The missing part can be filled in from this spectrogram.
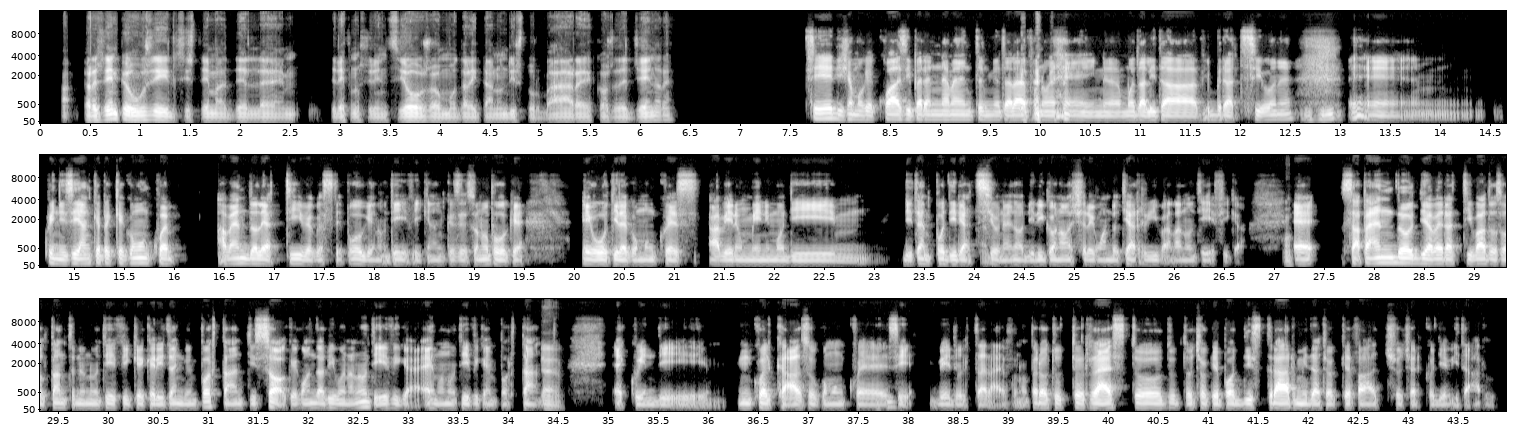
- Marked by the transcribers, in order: chuckle; laughing while speaking: "è"
- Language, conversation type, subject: Italian, podcast, Quali abitudini aiutano a restare concentrati quando si usano molti dispositivi?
